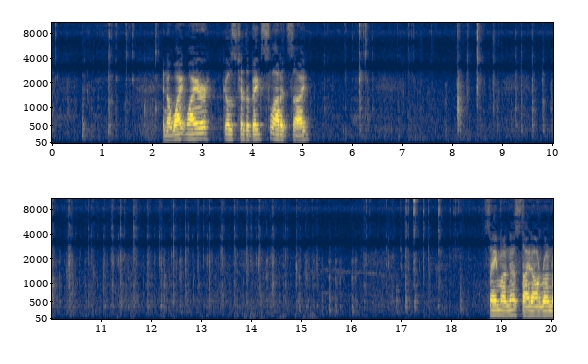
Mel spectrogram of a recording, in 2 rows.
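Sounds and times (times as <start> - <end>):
screwdriver clicking on metal screws: 5.8 - 18.3.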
